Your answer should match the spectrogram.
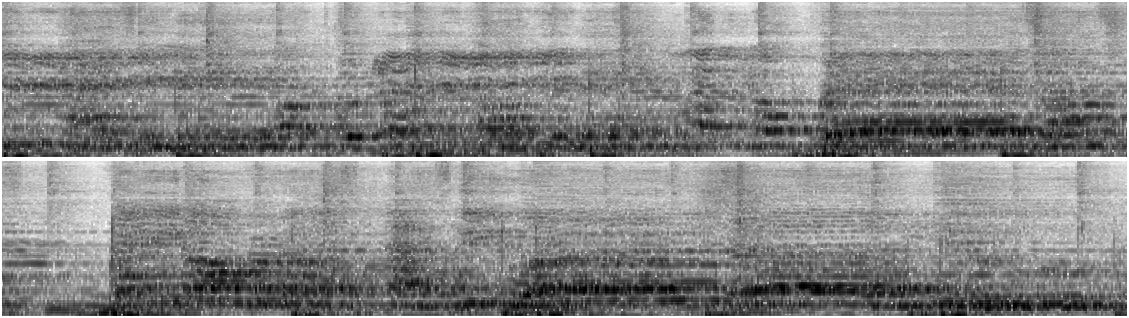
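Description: Male gospel vocal group singing in close harmony over held chords, with bass and a steady drum beat behind them.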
